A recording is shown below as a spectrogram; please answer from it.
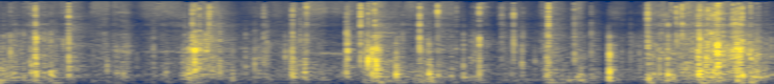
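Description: A package is opened by hand, with close, crisp crinkling and rustling of plastic wrapping in irregular bursts and no talk.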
